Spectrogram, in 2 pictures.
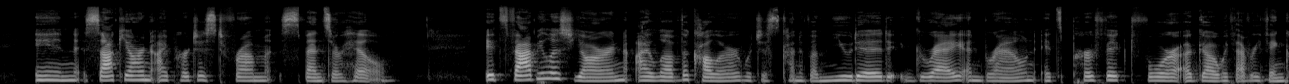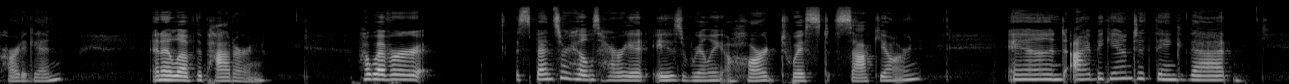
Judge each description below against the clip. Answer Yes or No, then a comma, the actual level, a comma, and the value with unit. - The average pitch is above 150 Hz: Yes, medium, 185 Hz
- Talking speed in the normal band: No, slow, 125 wpm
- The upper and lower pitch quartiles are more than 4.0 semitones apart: No, average, 3.5 semitones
